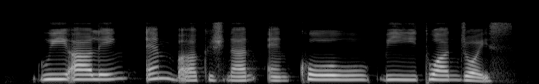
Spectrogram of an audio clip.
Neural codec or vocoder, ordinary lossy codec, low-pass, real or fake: codec, 16 kHz, 0.9 kbps, LongCat-Audio-Codec; none; 7.2 kHz; fake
